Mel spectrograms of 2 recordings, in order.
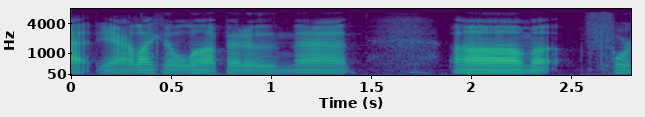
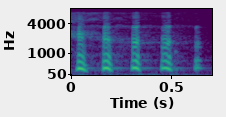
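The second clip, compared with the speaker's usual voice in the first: short laugh; 4 dB louder than usual. Real, not acted. Laughs at the title.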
